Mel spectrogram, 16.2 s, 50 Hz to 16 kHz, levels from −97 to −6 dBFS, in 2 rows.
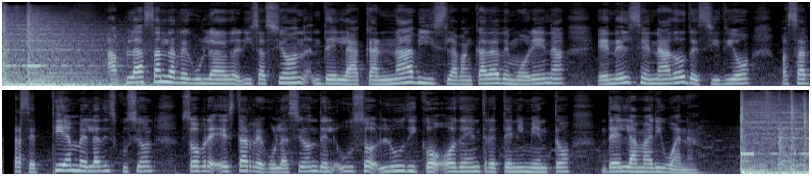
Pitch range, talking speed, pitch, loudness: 165-195 Hz, 115 wpm, 180 Hz, -34 LUFS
